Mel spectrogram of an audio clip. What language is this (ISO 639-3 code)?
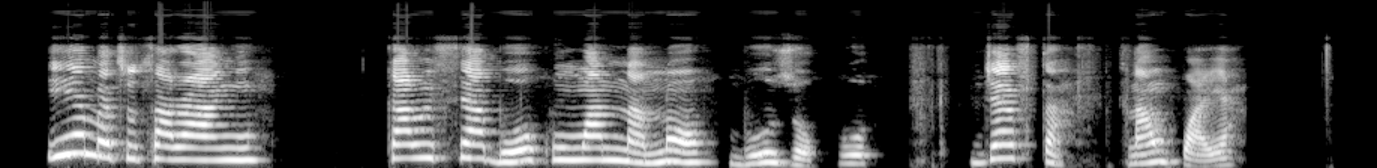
ibo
